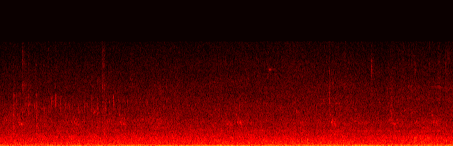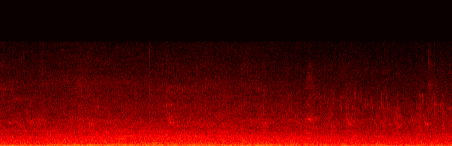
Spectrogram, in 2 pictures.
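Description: Steady outdoor background noise: a low, even rumble with faint, brief high chirps scattered through it.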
